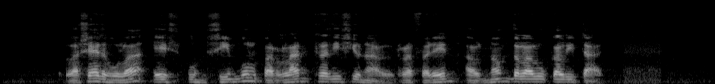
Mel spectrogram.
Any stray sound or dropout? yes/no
no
